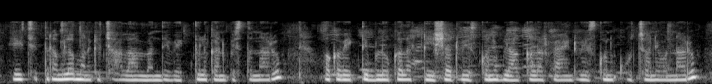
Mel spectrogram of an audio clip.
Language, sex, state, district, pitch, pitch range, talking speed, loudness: Telugu, female, Telangana, Hyderabad, 215 Hz, 205-230 Hz, 170 wpm, -15 LUFS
